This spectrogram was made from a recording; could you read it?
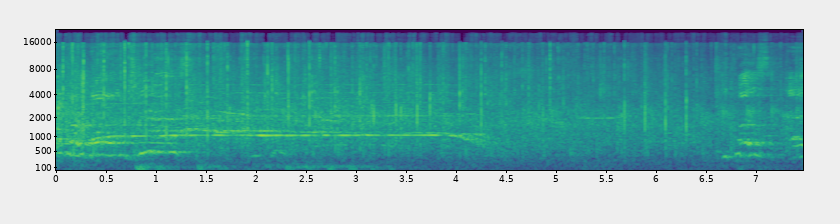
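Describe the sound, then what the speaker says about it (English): An audience at The Amazing Shake 2026 event claps for volunteers, sustained crowd applause with a voice carrying over it at first, then the clapping continues alone and gradually thins out. "can we just give a big round of applause to all of our volunteers?"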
